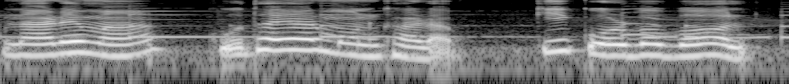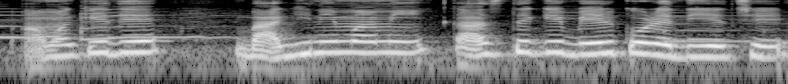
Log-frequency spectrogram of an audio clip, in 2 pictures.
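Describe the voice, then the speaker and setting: A woman's voice: sits high, measured pace, gravelly, darkish tone, soft background music. A woman voicing a loving, worried mother fox from a poor village in a fairy-tale cartoon.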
